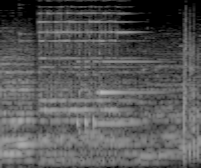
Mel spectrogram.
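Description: A telephone rings in the Ghost Trick: Phantom Detective video game, a steady electronic ring with sustained tonal layers that runs for about two seconds and ends in a brief burst of noise.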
